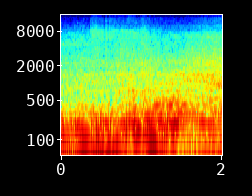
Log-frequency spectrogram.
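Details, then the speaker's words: BMW E36 M3 with codes P1188 and P1189: under a light throttle blip the note wavers and sags instead of rising, lumpy exhaust; stumble and bog at light throttle. "so it bogs down when I give it light throttle now listen to the exhaust here now it's kind of lumpy"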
